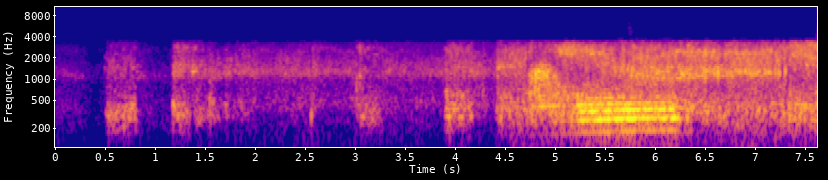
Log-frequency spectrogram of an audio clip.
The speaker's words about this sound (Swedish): Orange 240 med svart motorhuv. ytterligare bil kommer in bakom.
